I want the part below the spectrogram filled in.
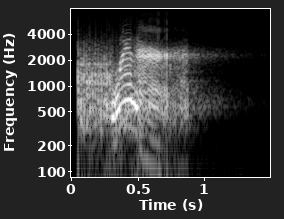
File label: Arcade Voices; Ambience; Props; Warframe; Nineteen Ninety Nine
